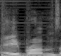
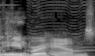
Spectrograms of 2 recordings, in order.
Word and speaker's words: Abrahams: talking with uh Abrams I want to make sure I should know this am I pronouncing your last name correctly I'll respond to anything my family says Abrahams just because it's Abrahams okay Abrahams sorry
